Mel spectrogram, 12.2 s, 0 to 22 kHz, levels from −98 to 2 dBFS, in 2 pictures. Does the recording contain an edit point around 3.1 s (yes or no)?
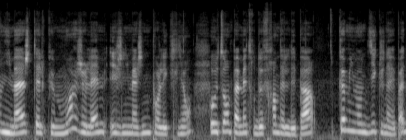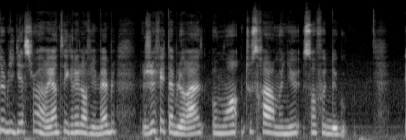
yes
